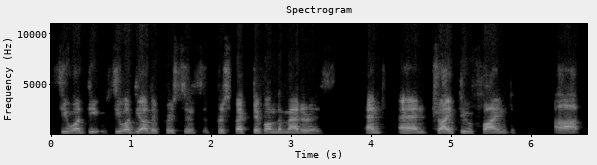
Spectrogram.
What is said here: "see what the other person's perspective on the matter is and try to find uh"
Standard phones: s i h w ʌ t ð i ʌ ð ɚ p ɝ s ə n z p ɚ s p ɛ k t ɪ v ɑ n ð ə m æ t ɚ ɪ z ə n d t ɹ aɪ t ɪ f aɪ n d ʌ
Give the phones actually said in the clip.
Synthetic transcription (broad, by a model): s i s w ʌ t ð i ʌ ð ɚ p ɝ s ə n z p ɚ s p ɛ k t ɪ v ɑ n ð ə m æ t ɚ ɪ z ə n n t ɹ aɪ t ɪ f aɪ n d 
